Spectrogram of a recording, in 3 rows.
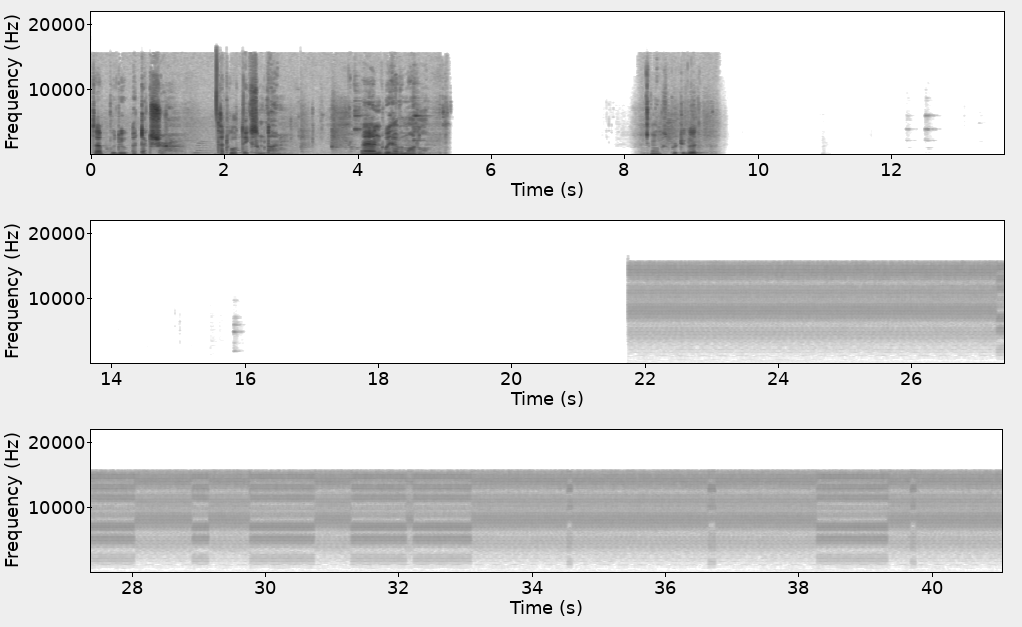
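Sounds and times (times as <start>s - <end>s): faint electrical mains hum: 0.0s - 5.4s, 21.8s - 41.0s.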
